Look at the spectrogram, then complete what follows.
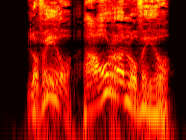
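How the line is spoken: Hissed. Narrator (Spanish): siseó Gimli

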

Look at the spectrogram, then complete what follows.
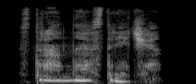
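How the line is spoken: Whisper. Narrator (Russian): шепнула Вера

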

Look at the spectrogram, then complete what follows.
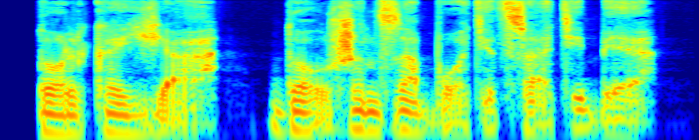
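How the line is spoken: Jealous growl. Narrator (Russian): съедаемый ревностью рыкнул он

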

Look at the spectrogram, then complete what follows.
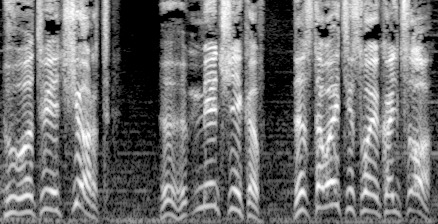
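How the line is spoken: Shouting. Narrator (Russian): закричал Владимир Павлов

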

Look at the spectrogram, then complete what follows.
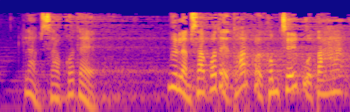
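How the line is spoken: Terrified high-pitched cry. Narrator (Vietnamese): Nữ quỷ khuôn mặt khiếp sợ, cao giọng la lên

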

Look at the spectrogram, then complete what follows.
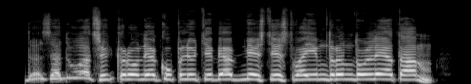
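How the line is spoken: Shrieking reply. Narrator (Russian): визжали в ответ

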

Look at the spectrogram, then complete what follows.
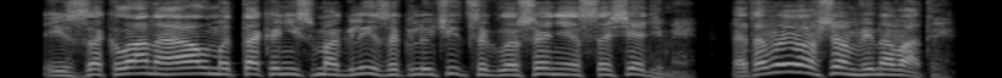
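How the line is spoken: Sharp scolding shout. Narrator (Russian): прикрикнул другой эльф

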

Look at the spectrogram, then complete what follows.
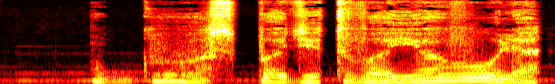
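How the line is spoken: Breathless exclamation. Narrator (Russian): выдохнул Владислав

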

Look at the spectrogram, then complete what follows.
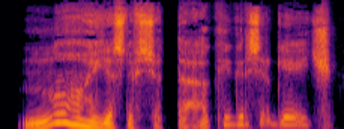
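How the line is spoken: Sighing. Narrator (Russian): вздохнул Нейман

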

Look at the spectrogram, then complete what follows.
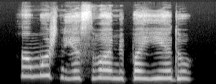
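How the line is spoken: Quiet squeak of little dragon. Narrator (Russian): Пискнула тихо, настолько, насколько позволял речевой аппарат маленького дракона

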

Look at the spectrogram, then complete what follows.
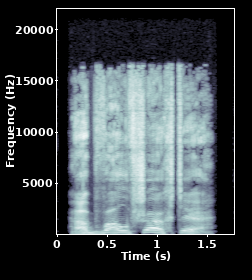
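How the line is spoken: Nervous panicked yell. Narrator (Russian): Завопил самый нервный из команды Сергея

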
